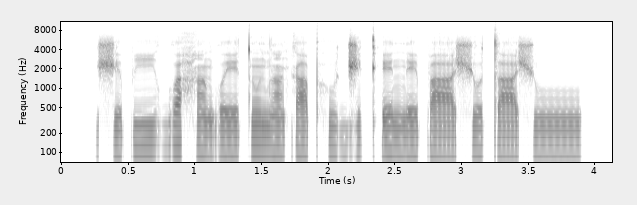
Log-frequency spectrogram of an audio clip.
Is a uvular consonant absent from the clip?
yes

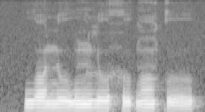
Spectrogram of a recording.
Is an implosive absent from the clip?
yes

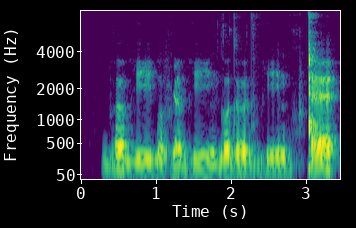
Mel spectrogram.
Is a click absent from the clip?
no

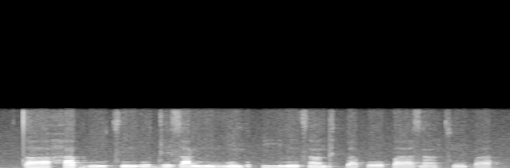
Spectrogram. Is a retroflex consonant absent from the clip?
yes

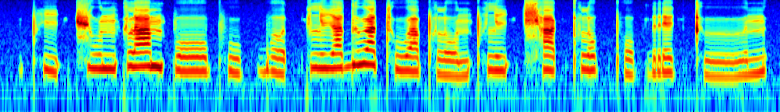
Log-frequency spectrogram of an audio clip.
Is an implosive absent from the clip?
yes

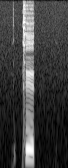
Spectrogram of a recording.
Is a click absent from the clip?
yes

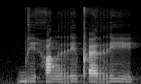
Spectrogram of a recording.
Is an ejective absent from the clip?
no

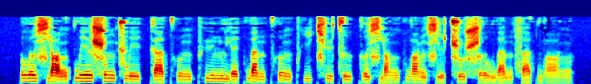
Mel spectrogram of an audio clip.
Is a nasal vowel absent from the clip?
yes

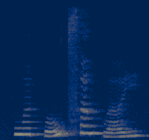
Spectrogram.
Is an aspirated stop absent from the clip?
no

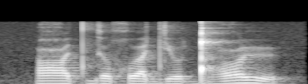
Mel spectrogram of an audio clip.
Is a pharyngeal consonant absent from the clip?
no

